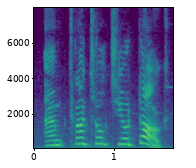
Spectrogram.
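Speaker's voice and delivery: a hint of a high-voiced joke character. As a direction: pitch it up as the asking visitor. Voices visitor in told joke.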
